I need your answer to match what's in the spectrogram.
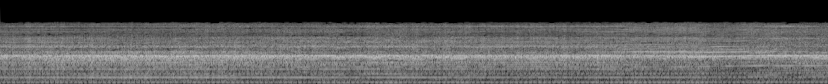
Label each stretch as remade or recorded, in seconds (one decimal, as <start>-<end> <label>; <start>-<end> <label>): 0.0-1.8 recorded; 1.8-4.7 remade; 4.7-7.5 recorded; 7.5-8.3 remade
